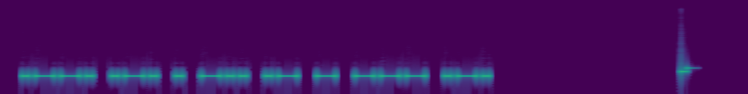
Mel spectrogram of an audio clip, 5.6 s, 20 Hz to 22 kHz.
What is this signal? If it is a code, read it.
Morse code, heard as a keyed tone, about 25 wpm, 700 Hz. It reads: PREDATOR
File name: 8 Letter Words - First 3 Letters Given - 25wpm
